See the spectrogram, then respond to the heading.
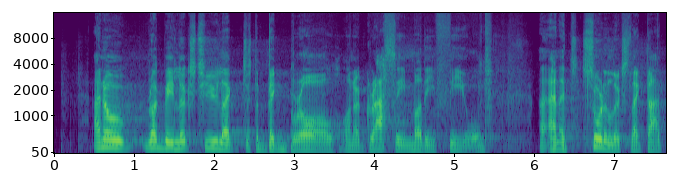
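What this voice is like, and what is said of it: Speaks with a brogue. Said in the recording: “I talk funny as I teach the scriptures ... my brogue”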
